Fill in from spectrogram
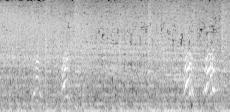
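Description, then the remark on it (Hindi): A dog, Paumi, barks from inside a store room in two pairs of short, yelping barks, somewhat muffled as if behind a wall, over a steady low rumble of background noise. “क्योंकि पौमी की आवाज एक बार फिर स्टोर रूम के अंदर से ही आ रही थी”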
